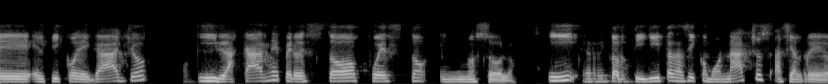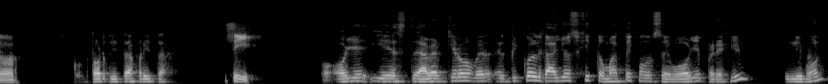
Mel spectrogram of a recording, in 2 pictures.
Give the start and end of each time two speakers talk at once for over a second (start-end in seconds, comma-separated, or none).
none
